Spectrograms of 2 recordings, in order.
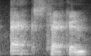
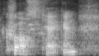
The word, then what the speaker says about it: X Tekken: was first announced was was X Tekken not cross Tekken so I find out we've been saying it wrong all this time it's taking a little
